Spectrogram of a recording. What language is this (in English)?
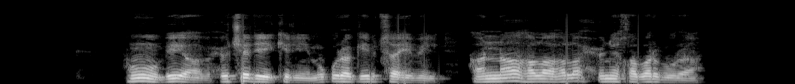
Dargwa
